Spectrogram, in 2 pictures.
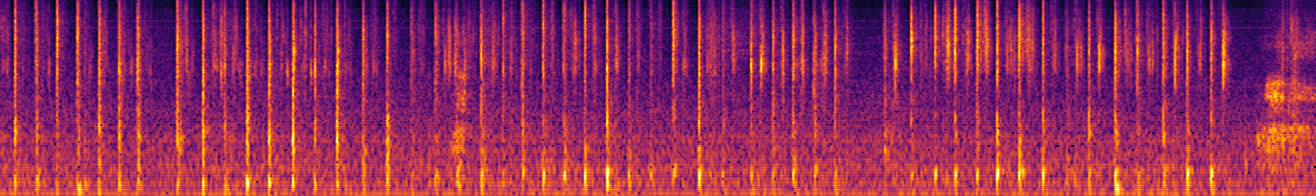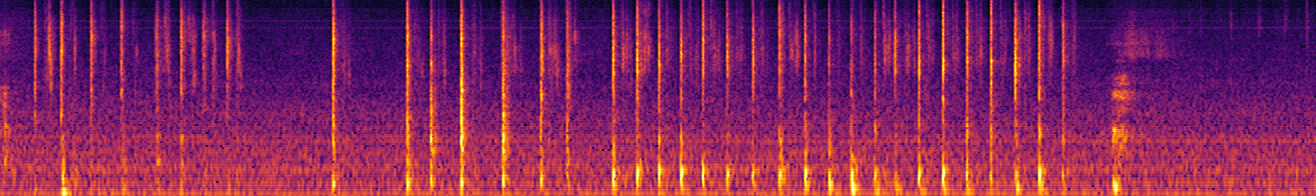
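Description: Rapid light tapping, about five taps a second in runs broken by short pauses.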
